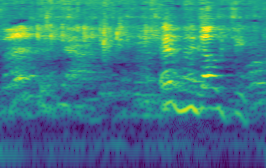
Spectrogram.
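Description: Indistinct voices of people talking close by, one higher voice rising and falling about a second in.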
